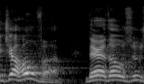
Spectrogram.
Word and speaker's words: Jehovah: say it's Jehovah or some say it's Yahweh. I choose Jehovah. I choose Jehovah because the Masoretes put the vowel points on it. And when they put the vowel points on it, we pronounce it that way.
